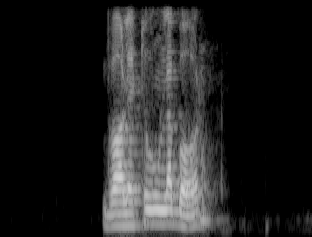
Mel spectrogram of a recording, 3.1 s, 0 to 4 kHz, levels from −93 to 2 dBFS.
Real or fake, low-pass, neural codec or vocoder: real; 3.6 kHz; none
